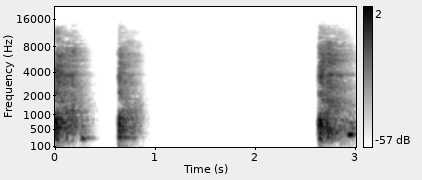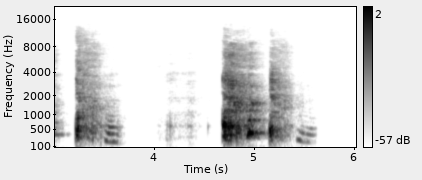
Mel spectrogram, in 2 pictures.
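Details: Morning cough that lasts about 45 minutes of coughing something up, then resolves; productive cough.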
